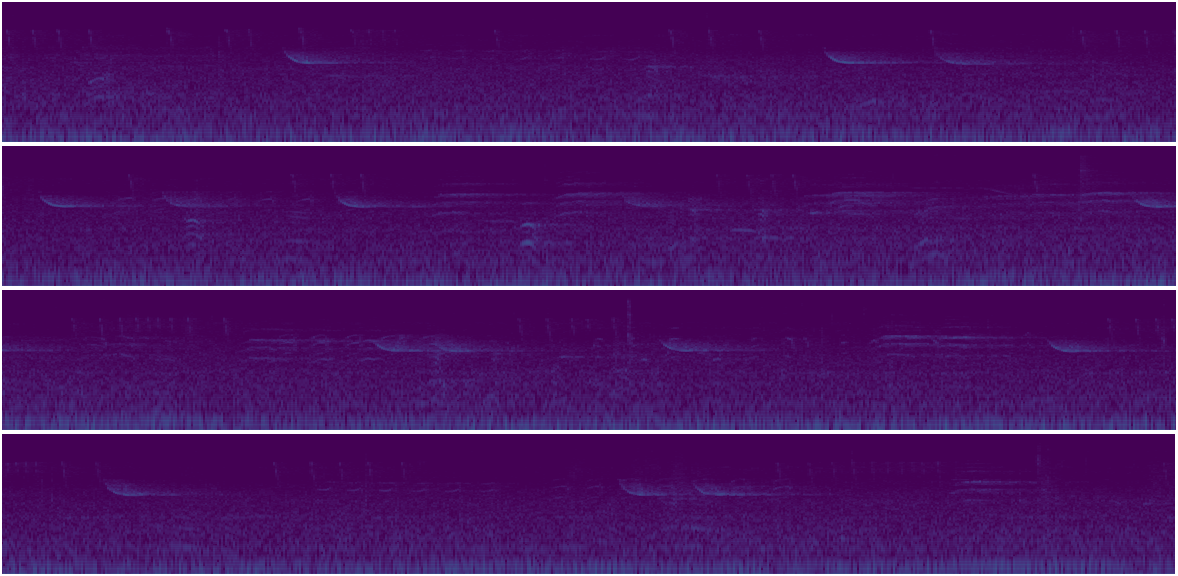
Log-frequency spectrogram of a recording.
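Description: Faint, repeated bird call: short high notes, each falling quickly, about every one to two seconds, over a low steady background hum.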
